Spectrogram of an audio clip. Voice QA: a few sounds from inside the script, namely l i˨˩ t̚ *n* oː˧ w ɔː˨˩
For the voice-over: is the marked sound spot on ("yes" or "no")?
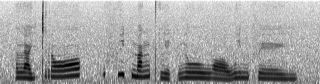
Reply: yes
